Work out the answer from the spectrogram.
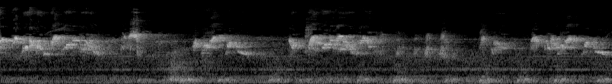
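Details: Red-whiskered bulbul delivering short, chattering warbled phrases, repeated rapidly with brief gaps, over a background of regular low knocking and a steady faint hum.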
